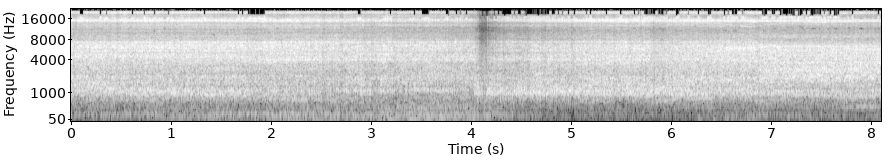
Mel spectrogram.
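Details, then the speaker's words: Old Bosch drill after carbon brush replacement; steady, unbroken motor run at constant speed with no stutter or grinding, drill motor running normally after repair. "இல்லனா சுவிட்ச வந்து clean பண்ணி திரும்ப நல்லா போட்டு dust பண்ணி dust எல்லாம் எடுத்து நம்ம போட போறோம். இப்ப மெஷின் ரன் ஆகும்."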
